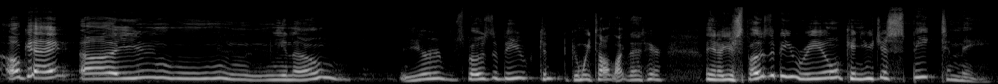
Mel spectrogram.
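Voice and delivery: high, strained pleading to God; pleading prayer. Pretend.

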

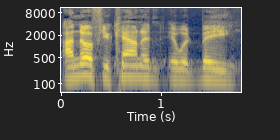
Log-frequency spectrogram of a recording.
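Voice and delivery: normal talking voice

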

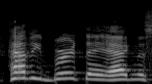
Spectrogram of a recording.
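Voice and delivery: high, loud happy-birthday shout; group shout of happy birthday. Retold or imitated. Everyone in the diner greeting Agnes, loud happy shout. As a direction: yell it like a crowd surprising her. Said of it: "everyone says".

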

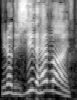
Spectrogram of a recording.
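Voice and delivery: high-pitched mock eager caller; excited phone gossip. Preacher mimicking people phoning about the headlines, excited gossip. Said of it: "You go get on the phone".

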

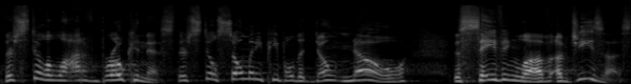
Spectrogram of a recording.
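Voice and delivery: high, impassioned preaching, pressing the point; preaching at full force. Acted. Preacher urging the congregation that God is with them, impassioned and high. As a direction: rise up and press the question to the congregation.

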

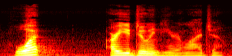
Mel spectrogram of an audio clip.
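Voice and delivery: soft and low, fading almost to nothing; gentle whisper. Acted. God's voice asking Elijah in the cave, a soft low near-whisper. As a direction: ask it like a still, small voice. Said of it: "the voice said to him".

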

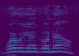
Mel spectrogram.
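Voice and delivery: soft, resigned question and reproach; resignation. Acted. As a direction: say it as if giving up. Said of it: "It was almost like resignation".

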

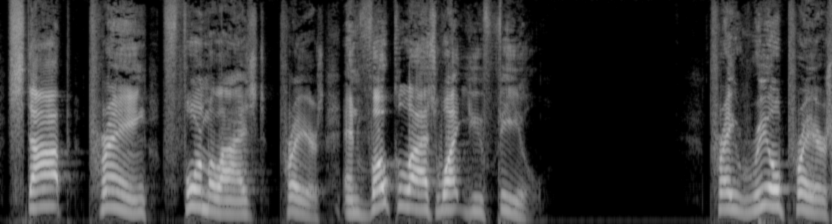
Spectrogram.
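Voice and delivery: slow, loud, punched words; preacher driving the point, slow and loud; forceful preaching. Real, not acted. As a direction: hammer each word home from the pulpit. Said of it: "preaching at full force".

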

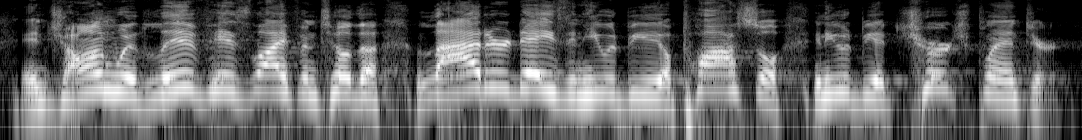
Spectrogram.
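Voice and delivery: very loud, high-pitched proclamation; shouted preaching. Real, not acted. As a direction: shout the story to the congregation.

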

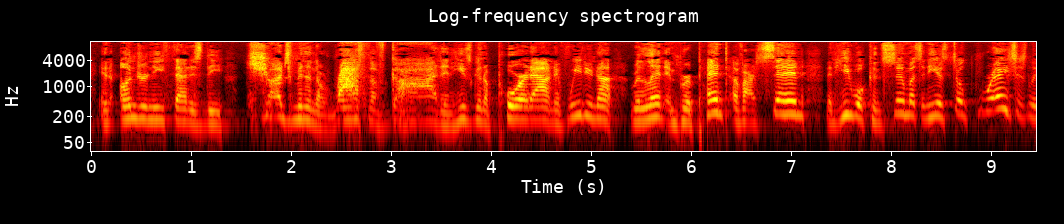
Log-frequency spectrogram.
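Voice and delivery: ordinary delivery

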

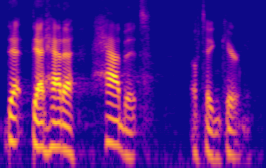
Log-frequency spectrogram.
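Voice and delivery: ordinary delivery

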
